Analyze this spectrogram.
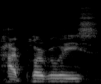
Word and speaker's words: hyperbole: I love wrestling, but they have hyperboles.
